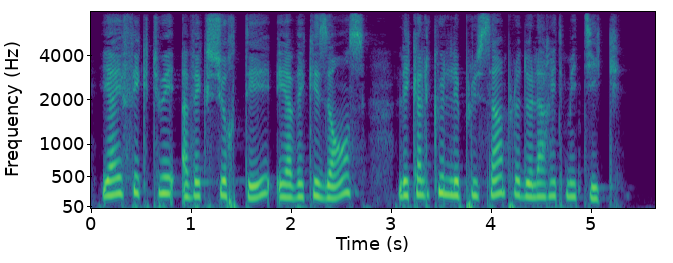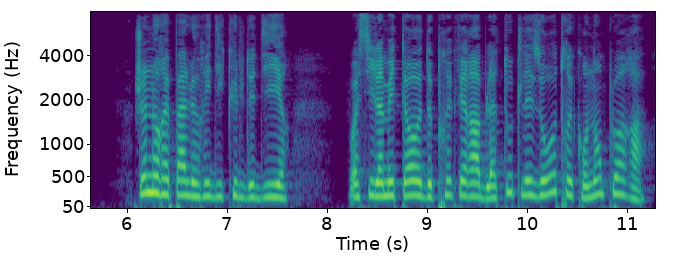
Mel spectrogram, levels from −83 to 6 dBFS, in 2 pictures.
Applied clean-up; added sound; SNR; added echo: none; none; none; none.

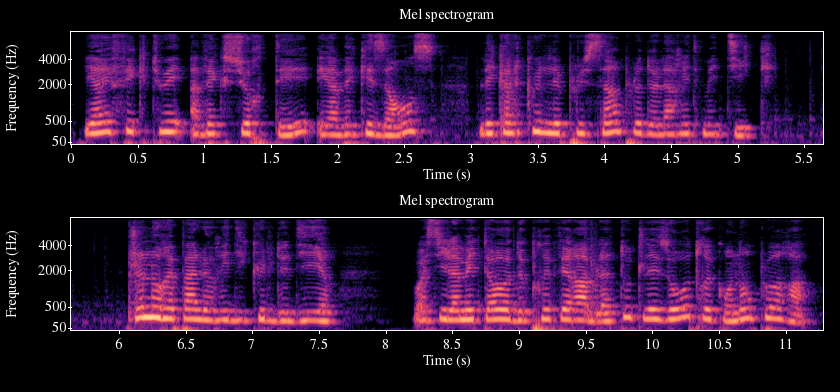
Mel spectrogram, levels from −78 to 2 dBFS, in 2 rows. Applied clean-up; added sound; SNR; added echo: neural separator model SepFormer DNS4.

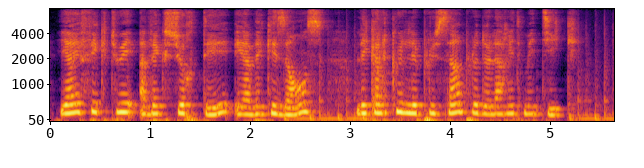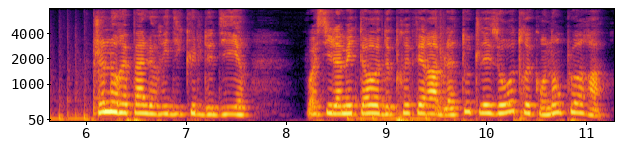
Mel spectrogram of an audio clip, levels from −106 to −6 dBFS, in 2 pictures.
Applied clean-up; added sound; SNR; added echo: none; Drum kit; 18 dB; reverberation time 0.2 s.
